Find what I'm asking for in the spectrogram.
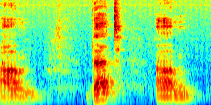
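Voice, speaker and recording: Fairly low male voice, ordinary pitch variation, audible room echo. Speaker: environmental consultant. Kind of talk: interview. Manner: halting, many fillers.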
